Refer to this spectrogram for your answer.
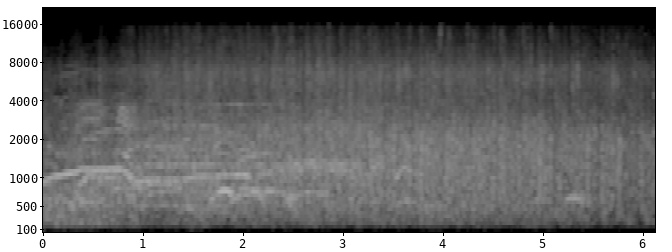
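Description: Sustained audience applause, a dense steady wash of clapping for about six seconds, with a few faint cheers and whoops rising over it before it slowly begins to thin.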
